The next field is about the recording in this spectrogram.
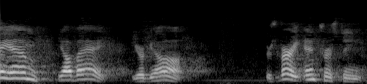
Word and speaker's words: Yahweh: We don't know how it was pronounced. The Hebrews, instead of pronouncing it, substituted a different word, the word Lord. If we attempt to pronounce it, we would read it something like, "I am Yahweh, thy God."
